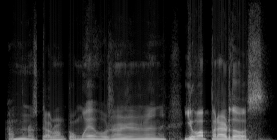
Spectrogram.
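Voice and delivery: put-on Spanish accent. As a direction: imitate a keeper from Spain. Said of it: "In that Spanish accent".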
